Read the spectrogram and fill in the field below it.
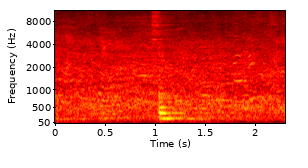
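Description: A drum thumps once.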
